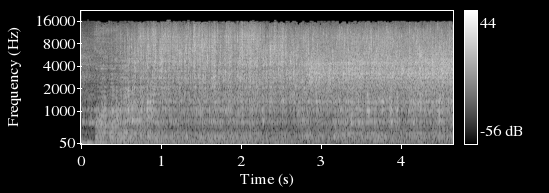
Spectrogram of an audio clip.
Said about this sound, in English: The river.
